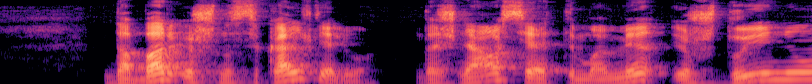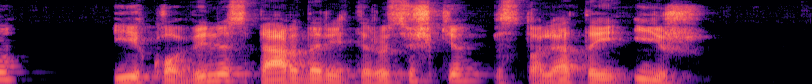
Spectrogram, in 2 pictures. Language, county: Lithuanian, Kaunas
